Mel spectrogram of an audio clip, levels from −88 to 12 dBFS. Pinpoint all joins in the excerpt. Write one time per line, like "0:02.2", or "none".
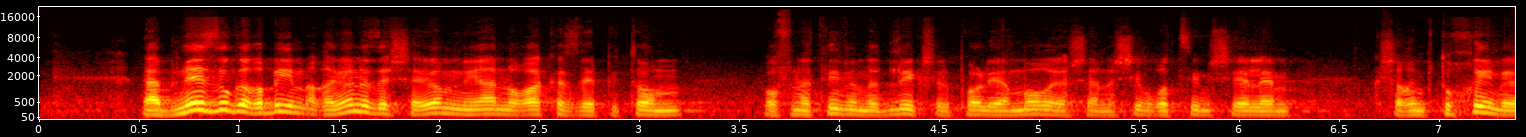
none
